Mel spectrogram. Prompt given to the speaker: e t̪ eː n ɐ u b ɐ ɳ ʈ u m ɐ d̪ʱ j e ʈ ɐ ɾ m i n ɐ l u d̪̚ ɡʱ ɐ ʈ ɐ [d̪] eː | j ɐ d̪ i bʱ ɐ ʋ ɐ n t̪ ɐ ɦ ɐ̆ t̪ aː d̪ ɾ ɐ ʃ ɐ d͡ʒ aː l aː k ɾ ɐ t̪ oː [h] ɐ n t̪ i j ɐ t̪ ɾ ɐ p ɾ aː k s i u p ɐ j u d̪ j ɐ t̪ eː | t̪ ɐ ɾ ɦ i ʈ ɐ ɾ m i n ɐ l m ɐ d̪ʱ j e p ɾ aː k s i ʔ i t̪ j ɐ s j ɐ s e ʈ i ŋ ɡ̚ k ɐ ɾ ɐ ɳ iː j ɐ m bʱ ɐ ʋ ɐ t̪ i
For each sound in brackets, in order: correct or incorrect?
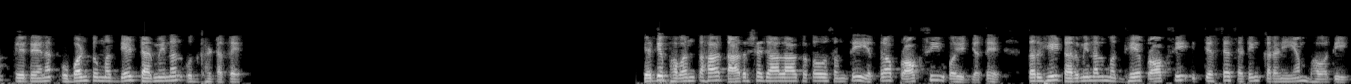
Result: incorrect: t̪, incorrect: s

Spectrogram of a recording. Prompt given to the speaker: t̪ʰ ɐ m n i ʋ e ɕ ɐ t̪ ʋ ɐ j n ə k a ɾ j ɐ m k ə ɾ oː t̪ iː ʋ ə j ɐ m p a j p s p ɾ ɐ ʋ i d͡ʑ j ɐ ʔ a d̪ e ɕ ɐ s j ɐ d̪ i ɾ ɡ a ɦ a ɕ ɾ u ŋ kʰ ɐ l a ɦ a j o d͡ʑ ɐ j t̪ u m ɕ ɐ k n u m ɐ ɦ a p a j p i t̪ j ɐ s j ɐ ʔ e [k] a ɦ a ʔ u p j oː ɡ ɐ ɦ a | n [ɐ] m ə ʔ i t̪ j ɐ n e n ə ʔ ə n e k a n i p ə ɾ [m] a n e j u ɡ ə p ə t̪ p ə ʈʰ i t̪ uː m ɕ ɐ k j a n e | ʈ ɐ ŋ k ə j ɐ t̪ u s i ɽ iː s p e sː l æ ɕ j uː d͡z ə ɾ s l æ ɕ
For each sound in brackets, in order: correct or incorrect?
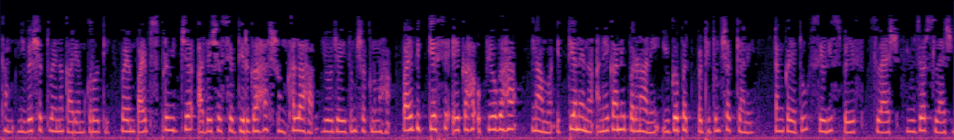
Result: correct, incorrect: a, incorrect: ɳ

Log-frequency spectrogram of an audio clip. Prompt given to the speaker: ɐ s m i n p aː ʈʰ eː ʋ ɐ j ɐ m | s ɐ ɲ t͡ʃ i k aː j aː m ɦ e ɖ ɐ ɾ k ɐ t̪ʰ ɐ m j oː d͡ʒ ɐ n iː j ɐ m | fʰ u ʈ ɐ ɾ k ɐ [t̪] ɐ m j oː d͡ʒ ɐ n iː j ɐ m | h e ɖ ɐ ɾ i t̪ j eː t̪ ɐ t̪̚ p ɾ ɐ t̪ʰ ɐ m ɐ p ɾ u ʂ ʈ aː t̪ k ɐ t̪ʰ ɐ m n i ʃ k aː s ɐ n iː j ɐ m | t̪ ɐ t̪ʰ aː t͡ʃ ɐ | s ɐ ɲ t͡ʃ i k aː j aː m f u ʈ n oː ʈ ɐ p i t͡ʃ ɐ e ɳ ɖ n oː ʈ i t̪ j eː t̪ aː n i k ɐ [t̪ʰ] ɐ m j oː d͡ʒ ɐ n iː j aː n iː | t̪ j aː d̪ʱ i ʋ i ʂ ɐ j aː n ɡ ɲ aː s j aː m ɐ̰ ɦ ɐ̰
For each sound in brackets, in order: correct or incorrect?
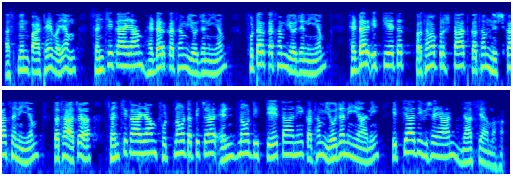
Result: incorrect: t̪ʰ, correct

